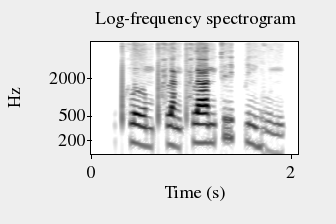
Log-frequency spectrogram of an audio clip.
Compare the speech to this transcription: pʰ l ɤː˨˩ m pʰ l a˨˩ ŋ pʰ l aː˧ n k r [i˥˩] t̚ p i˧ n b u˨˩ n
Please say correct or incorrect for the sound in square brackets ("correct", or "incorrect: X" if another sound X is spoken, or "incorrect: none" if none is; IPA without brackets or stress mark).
correct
